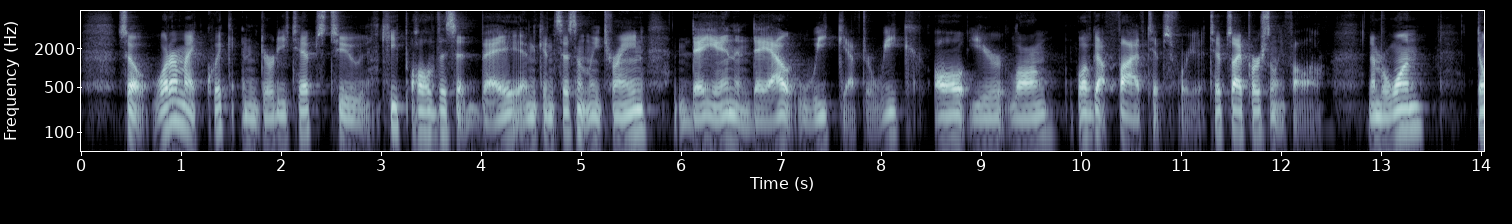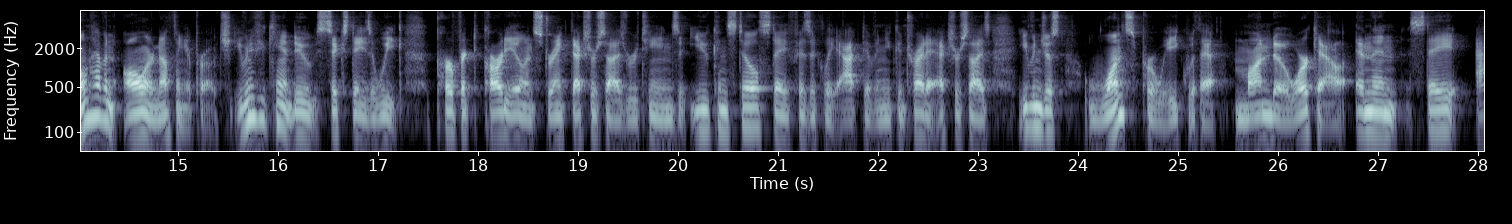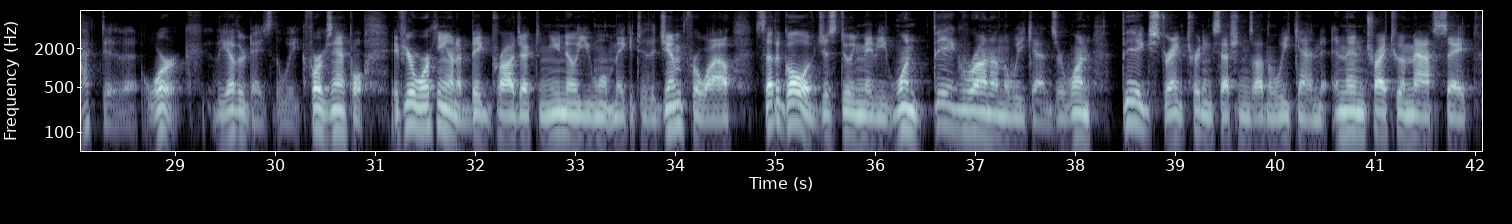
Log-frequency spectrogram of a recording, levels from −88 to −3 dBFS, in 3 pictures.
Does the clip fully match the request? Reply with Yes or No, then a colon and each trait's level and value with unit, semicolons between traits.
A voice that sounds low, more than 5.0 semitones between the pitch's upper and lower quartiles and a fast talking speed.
Yes: very low, 95 Hz; wide, 5.6 semitones; fast, 210 wpm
